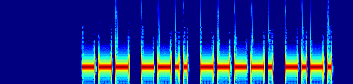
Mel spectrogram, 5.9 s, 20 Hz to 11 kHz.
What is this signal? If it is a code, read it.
Morse code, heard as a keyed tone, about 17 wpm, 700 Hz. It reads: OZ9C
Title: DXCC-100 Call Signs - 4 Characters - Repeated 2x - 17wpm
